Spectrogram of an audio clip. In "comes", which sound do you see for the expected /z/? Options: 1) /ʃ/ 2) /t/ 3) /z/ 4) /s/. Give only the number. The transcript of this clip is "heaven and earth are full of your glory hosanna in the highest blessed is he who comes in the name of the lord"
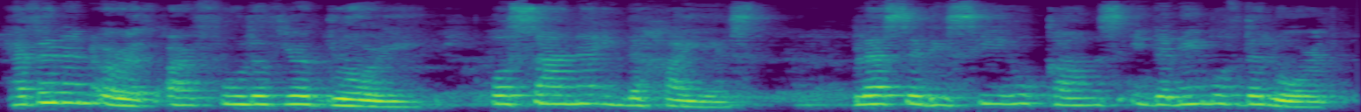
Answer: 4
